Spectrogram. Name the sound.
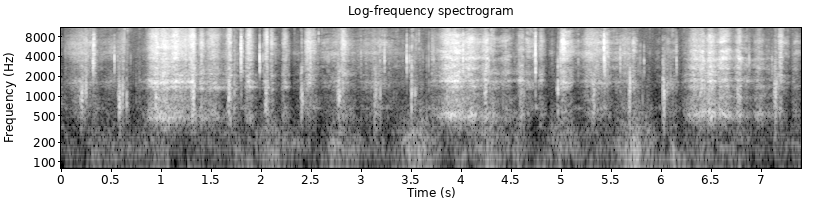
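running footsteps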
